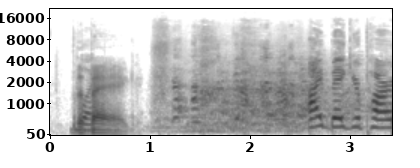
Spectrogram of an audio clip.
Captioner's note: laughter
